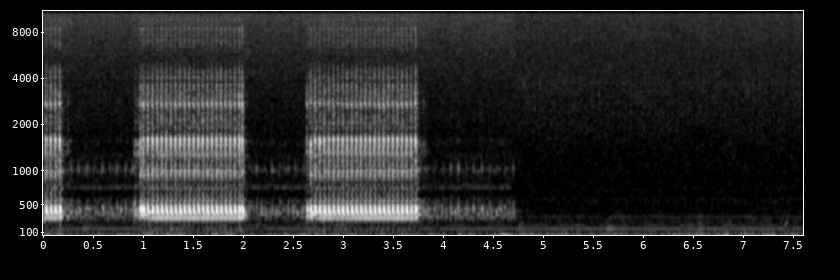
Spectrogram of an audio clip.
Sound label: disk calibrate, Apple Disk II Noises; A2 LOST N FOUND CLASSICS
